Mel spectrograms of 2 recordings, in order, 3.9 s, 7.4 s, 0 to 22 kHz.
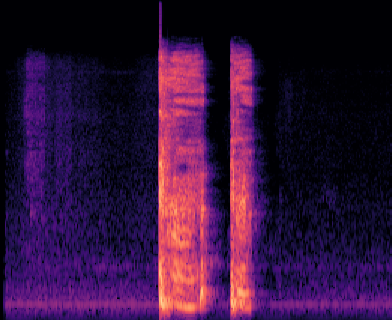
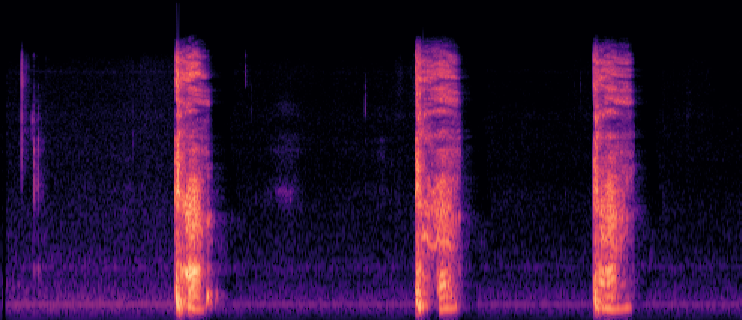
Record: {"cough_length": "3.9 s", "cough_amplitude": 32768, "cough_signal_mean_std_ratio": 0.29, "three_cough_length": "7.4 s", "three_cough_amplitude": 27057, "three_cough_signal_mean_std_ratio": 0.27, "survey_phase": "beta (2021-08-13 to 2022-03-07)", "age": "45-64", "gender": "Female", "wearing_mask": "No", "symptom_sore_throat": true, "smoker_status": "Never smoked", "respiratory_condition_asthma": false, "respiratory_condition_other": false, "recruitment_source": "REACT", "submission_delay": "4 days", "covid_test_result": "Negative", "covid_test_method": "RT-qPCR", "influenza_a_test_result": "Negative", "influenza_b_test_result": "Negative"}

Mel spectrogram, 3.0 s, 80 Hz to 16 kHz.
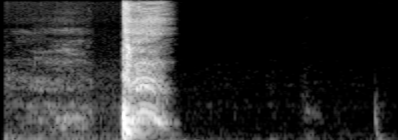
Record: {"cough_length": "3.0 s", "cough_amplitude": 32768, "cough_signal_mean_std_ratio": 0.23, "survey_phase": "beta (2021-08-13 to 2022-03-07)", "age": "45-64", "gender": "Female", "wearing_mask": "No", "symptom_none": true, "smoker_status": "Never smoked", "respiratory_condition_asthma": false, "respiratory_condition_other": false, "recruitment_source": "REACT", "submission_delay": "2 days", "covid_test_result": "Negative", "covid_test_method": "RT-qPCR", "influenza_a_test_result": "Negative", "influenza_b_test_result": "Negative"}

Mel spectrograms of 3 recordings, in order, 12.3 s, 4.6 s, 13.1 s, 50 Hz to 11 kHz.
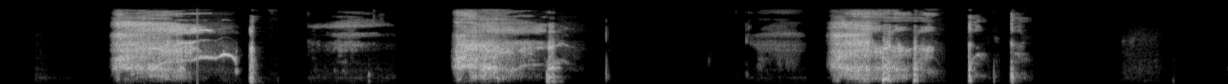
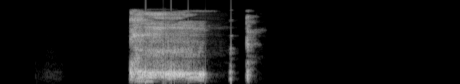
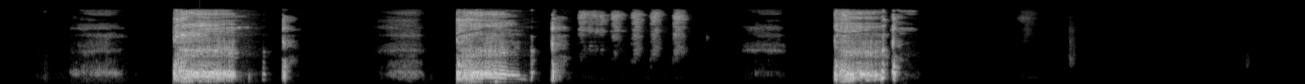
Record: {"exhalation_length": "12.3 s", "exhalation_amplitude": 32716, "exhalation_signal_mean_std_ratio": 0.43, "cough_length": "4.6 s", "cough_amplitude": 31587, "cough_signal_mean_std_ratio": 0.35, "three_cough_length": "13.1 s", "three_cough_amplitude": 32768, "three_cough_signal_mean_std_ratio": 0.34, "survey_phase": "beta (2021-08-13 to 2022-03-07)", "age": "45-64", "gender": "Female", "wearing_mask": "No", "symptom_cough_any": true, "symptom_runny_or_blocked_nose": true, "symptom_sore_throat": true, "symptom_abdominal_pain": true, "symptom_fatigue": true, "symptom_fever_high_temperature": true, "symptom_headache": true, "symptom_change_to_sense_of_smell_or_taste": true, "symptom_onset": "3 days", "smoker_status": "Never smoked", "respiratory_condition_asthma": false, "respiratory_condition_other": false, "recruitment_source": "Test and Trace", "submission_delay": "1 day", "covid_test_result": "Positive", "covid_test_method": "RT-qPCR", "covid_ct_value": 21.3, "covid_ct_gene": "N gene"}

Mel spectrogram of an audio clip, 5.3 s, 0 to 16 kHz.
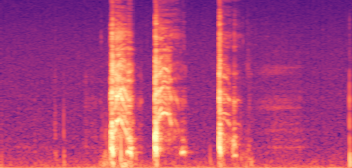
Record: {"cough_length": "5.3 s", "cough_amplitude": 1506, "cough_signal_mean_std_ratio": 0.28, "survey_phase": "alpha (2021-03-01 to 2021-08-12)", "age": "65+", "gender": "Female", "wearing_mask": "No", "symptom_none": true, "smoker_status": "Never smoked", "respiratory_condition_asthma": false, "respiratory_condition_other": false, "recruitment_source": "REACT", "submission_delay": "2 days", "covid_test_result": "Negative", "covid_test_method": "RT-qPCR"}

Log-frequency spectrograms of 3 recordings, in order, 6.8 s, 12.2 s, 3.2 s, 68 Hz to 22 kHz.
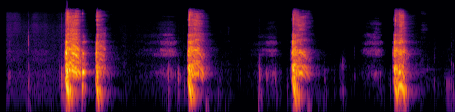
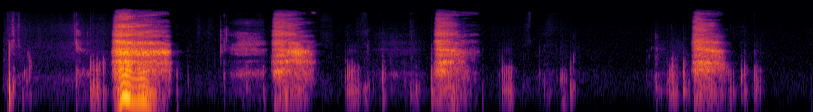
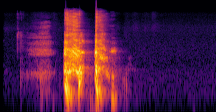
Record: {"three_cough_length": "6.8 s", "three_cough_amplitude": 32753, "three_cough_signal_mean_std_ratio": 0.27, "exhalation_length": "12.2 s", "exhalation_amplitude": 13217, "exhalation_signal_mean_std_ratio": 0.29, "cough_length": "3.2 s", "cough_amplitude": 32768, "cough_signal_mean_std_ratio": 0.3, "survey_phase": "beta (2021-08-13 to 2022-03-07)", "age": "65+", "gender": "Male", "wearing_mask": "No", "symptom_none": true, "smoker_status": "Never smoked", "respiratory_condition_asthma": false, "respiratory_condition_other": false, "recruitment_source": "REACT", "submission_delay": "1 day", "covid_test_result": "Negative", "covid_test_method": "RT-qPCR", "influenza_a_test_result": "Negative", "influenza_b_test_result": "Negative"}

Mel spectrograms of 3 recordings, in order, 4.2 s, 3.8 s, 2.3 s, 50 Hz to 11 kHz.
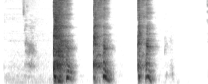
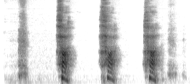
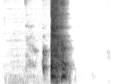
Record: {"three_cough_length": "4.2 s", "three_cough_amplitude": 32767, "three_cough_signal_mean_std_ratio": 0.33, "exhalation_length": "3.8 s", "exhalation_amplitude": 32761, "exhalation_signal_mean_std_ratio": 0.32, "cough_length": "2.3 s", "cough_amplitude": 32768, "cough_signal_mean_std_ratio": 0.28, "survey_phase": "beta (2021-08-13 to 2022-03-07)", "age": "45-64", "gender": "Female", "wearing_mask": "No", "symptom_cough_any": true, "symptom_runny_or_blocked_nose": true, "symptom_onset": "3 days", "smoker_status": "Never smoked", "respiratory_condition_asthma": false, "respiratory_condition_other": false, "recruitment_source": "Test and Trace", "submission_delay": "1 day", "covid_test_result": "Positive", "covid_test_method": "RT-qPCR", "covid_ct_value": 22.0, "covid_ct_gene": "N gene"}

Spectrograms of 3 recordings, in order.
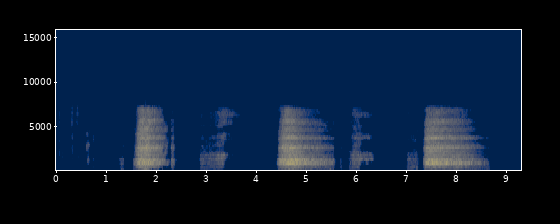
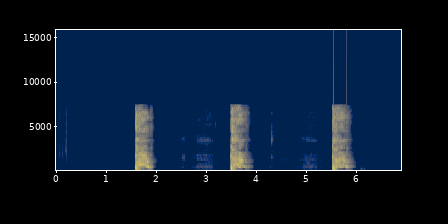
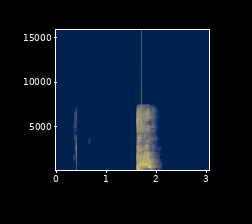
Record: {"exhalation_length": "9.3 s", "exhalation_amplitude": 7902, "exhalation_signal_mean_std_ratio": 0.43, "three_cough_length": "6.9 s", "three_cough_amplitude": 30058, "three_cough_signal_mean_std_ratio": 0.3, "cough_length": "3.1 s", "cough_amplitude": 28037, "cough_signal_mean_std_ratio": 0.26, "survey_phase": "beta (2021-08-13 to 2022-03-07)", "age": "18-44", "gender": "Male", "wearing_mask": "No", "symptom_none": true, "symptom_onset": "12 days", "smoker_status": "Ex-smoker", "respiratory_condition_asthma": true, "respiratory_condition_other": false, "recruitment_source": "REACT", "submission_delay": "1 day", "covid_test_result": "Negative", "covid_test_method": "RT-qPCR", "influenza_a_test_result": "Negative", "influenza_b_test_result": "Negative"}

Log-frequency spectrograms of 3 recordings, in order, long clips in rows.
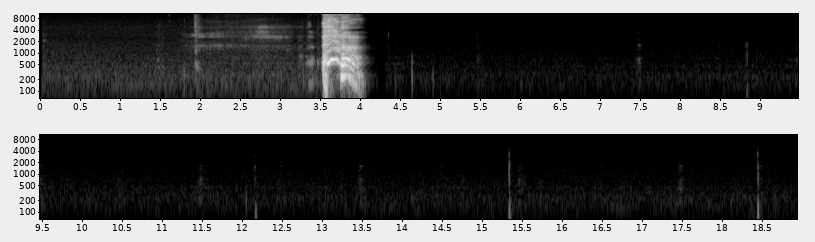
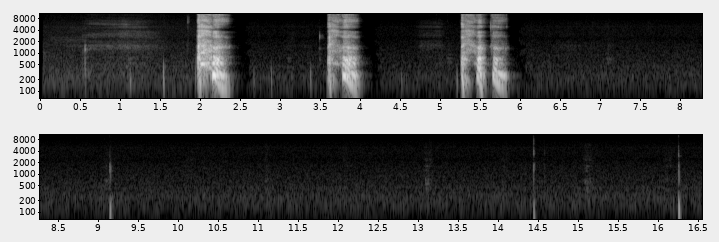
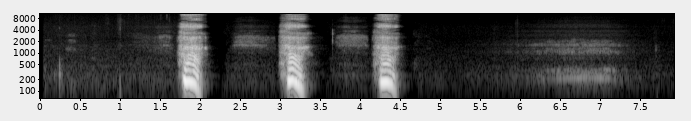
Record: {"cough_length": "18.9 s", "cough_amplitude": 30393, "cough_signal_mean_std_ratio": 0.12, "three_cough_length": "16.6 s", "three_cough_amplitude": 27038, "three_cough_signal_mean_std_ratio": 0.18, "exhalation_length": "7.9 s", "exhalation_amplitude": 27986, "exhalation_signal_mean_std_ratio": 0.24, "survey_phase": "alpha (2021-03-01 to 2021-08-12)", "age": "65+", "gender": "Male", "wearing_mask": "No", "symptom_none": true, "smoker_status": "Ex-smoker", "respiratory_condition_asthma": false, "respiratory_condition_other": false, "recruitment_source": "REACT", "submission_delay": "1 day", "covid_test_result": "Negative", "covid_test_method": "RT-qPCR"}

